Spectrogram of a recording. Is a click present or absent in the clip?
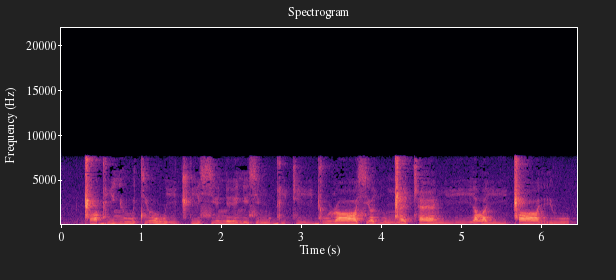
present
